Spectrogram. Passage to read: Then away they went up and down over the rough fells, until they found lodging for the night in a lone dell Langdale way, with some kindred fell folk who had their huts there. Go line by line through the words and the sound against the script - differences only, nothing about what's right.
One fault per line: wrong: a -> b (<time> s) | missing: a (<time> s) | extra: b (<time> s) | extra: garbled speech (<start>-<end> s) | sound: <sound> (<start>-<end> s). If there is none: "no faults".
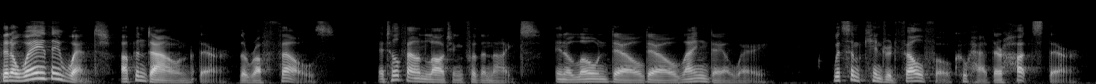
wrong: over -> there (1.9 s)
missing: they (4.0 s)
extra: dell (6.4 s)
